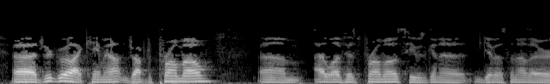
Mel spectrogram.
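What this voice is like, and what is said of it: Strained, nearly lost voice. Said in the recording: “My voice is this close to completely giving out. ... I just felt it in the back of my throat.”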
